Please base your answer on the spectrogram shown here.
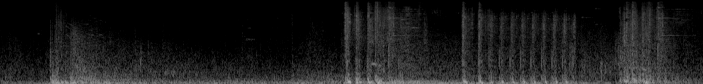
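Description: Bursts of automatic gunfire from a Titanfall 2 match, several rapid volleys and single cracks layered over a steady game soundscape, with no talking.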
